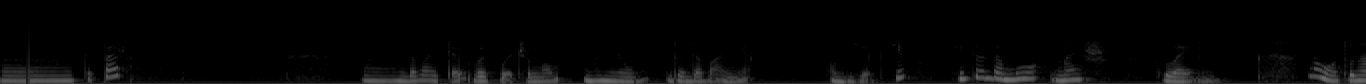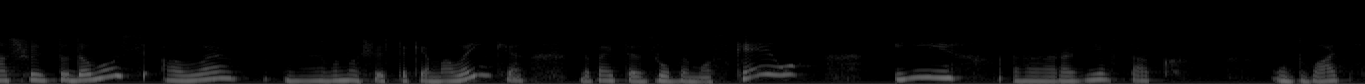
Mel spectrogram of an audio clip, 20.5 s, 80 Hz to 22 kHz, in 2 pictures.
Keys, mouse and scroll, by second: 4.8 shift+a, 15.9 s, 19.5 2.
